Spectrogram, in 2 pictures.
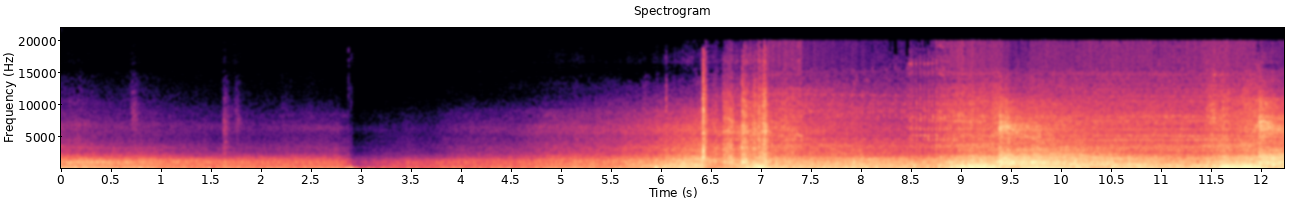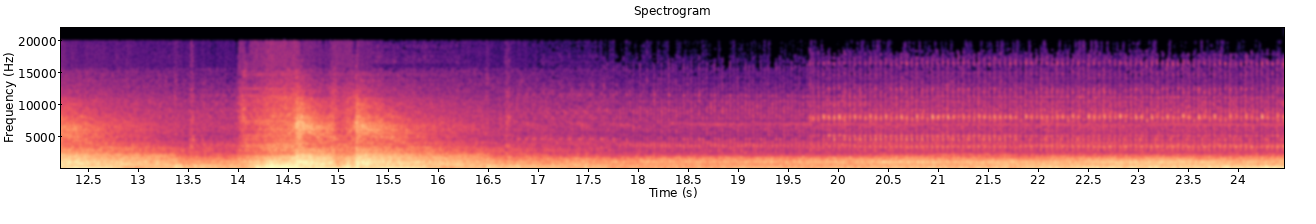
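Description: Ford Fiesta ST fitted with a Peron Stage 1+ air intake: engine idling, then blipped through several sharp rising revs and falls before settling back to a steady idle, loud and close with no talking.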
